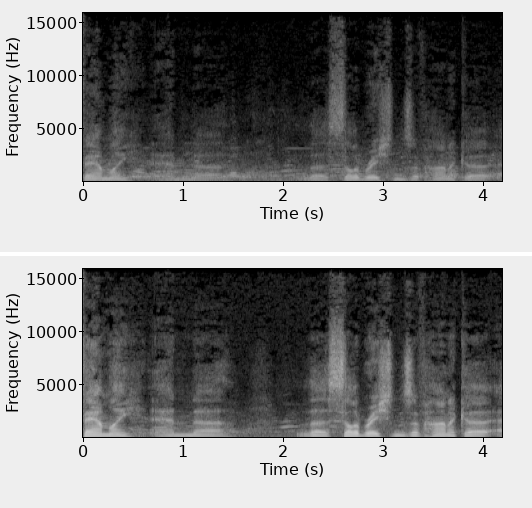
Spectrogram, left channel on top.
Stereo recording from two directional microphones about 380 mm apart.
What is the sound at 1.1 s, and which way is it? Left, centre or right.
A man's voice, right.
